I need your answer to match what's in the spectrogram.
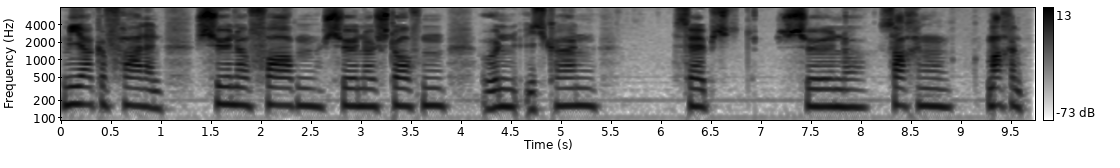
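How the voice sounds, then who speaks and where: Slow, flat-voiced young woman. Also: low-pitched. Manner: slow, careful, simple wording. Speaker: apprentice. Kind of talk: interview answers.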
